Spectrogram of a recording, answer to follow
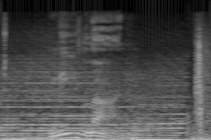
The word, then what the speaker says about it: Milan: Machiavelli watched this pattern destroy the Duke of Milan, pronounced Me-lahn.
